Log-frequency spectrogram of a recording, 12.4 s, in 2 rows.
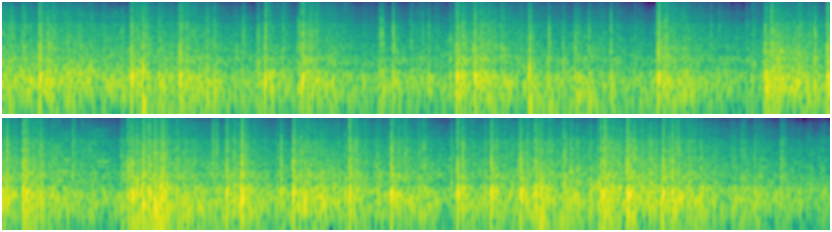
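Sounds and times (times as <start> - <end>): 
intense fireworks display: 0.0 - 12.4.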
